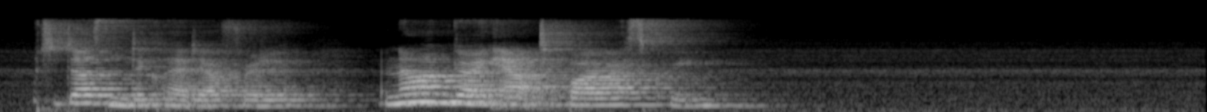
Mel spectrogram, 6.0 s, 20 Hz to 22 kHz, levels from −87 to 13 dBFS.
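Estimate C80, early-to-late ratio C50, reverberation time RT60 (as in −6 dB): 7.0 dB, 4.5 dB, 0.95 s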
